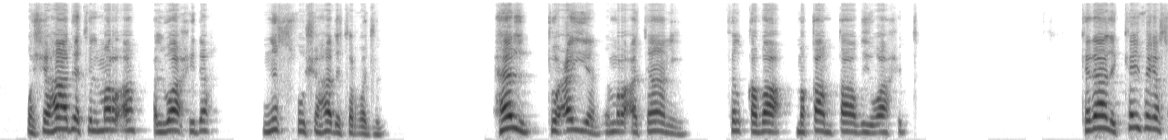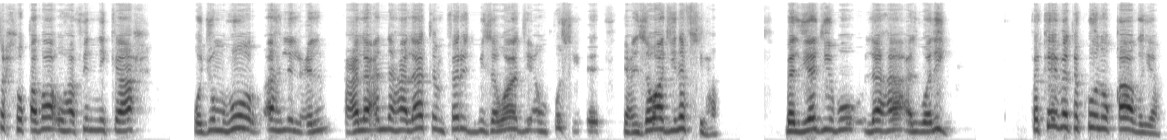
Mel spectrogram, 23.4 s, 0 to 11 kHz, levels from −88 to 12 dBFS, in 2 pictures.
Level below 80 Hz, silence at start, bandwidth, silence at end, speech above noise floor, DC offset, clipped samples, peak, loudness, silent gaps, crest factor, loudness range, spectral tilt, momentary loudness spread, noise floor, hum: -68 dBFS; 0.3 s; 10.5 kHz; 0.1 s; over 72 dB; under 0.1%; under 0.1%; -2 dBFS; -19 LUFS; 2.35-2.62 s, 4.04-4.85 s, 7.08-7.26 s, 9.35-9.88 s, 10.26-10.42 s, 13.38-13.62 s, 19.08-19.32 s, 21.44-21.72 s; 18 dB; 3 LU; -4.5 dB/octave; 13 LU; under -90 dBFS; none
